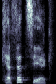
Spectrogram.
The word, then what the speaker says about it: Cafezia: And I pressed it, Cafezia.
